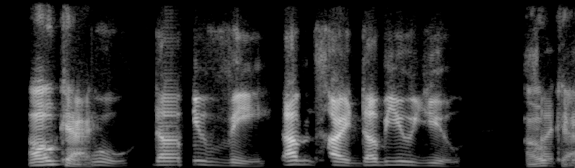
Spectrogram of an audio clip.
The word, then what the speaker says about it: Wu: I'm sorry, W-U. So okay. It's just pronounced Wu.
